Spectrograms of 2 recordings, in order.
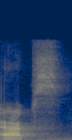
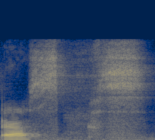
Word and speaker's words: ask: to make an effort you've got three three consonants in a row so if you're just sloppy it'll come out x but it's ask it's not that hard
